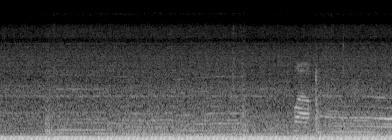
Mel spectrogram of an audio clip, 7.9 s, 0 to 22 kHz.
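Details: Land Rover Discovery 2 power window after cleaning the motor and fitting new 3D-printed window regulator rollers: the motor hums smoothly and evenly through the whole travel over a low engine rumble, with no binding or stutter; the window is working normally.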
